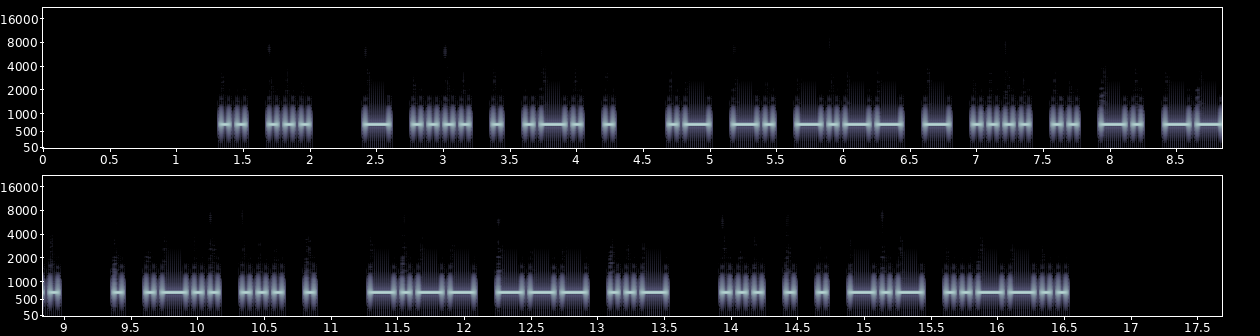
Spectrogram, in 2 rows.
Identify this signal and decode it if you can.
Morse code, heard as a keyed tone, about 21 wpm, 700 Hz. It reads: IS THERE ANYTHING ELSE YOU SEEK?
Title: Sentences from Top 1600 Words 20wpm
